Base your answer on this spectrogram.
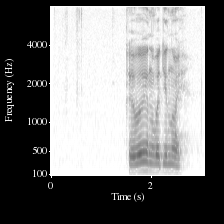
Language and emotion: Russian, neutral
